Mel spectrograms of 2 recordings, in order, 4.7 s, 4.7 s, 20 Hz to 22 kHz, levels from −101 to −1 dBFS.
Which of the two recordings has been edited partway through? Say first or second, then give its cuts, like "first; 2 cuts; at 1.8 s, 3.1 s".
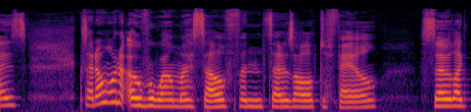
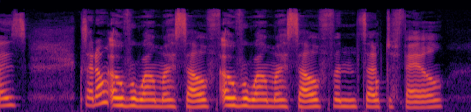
second; 3 cuts; at 1.1 s, 2.2 s, 3.8 s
